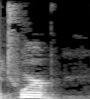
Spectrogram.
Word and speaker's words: TWRP: So Twerp, it's spelled TWRP, and that stands for Tupperware Remix Party.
